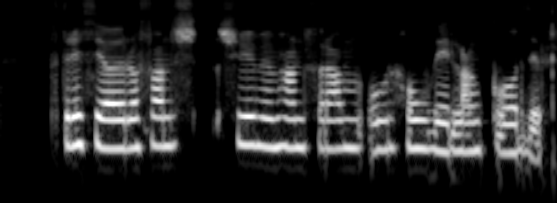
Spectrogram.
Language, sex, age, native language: Icelandic, male, 11, Icelandic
